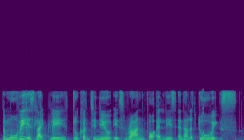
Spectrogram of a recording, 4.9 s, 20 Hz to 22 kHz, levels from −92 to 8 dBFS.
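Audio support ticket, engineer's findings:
Corrupt frame decoded, three spots in the speech. Short chirpy bursts at 0.50–0.53 s and 4.04–4.07 s, both fairly loud, roughly a few frames and a couple of frames hit. Faint blip at 1.53 s, about one frame. Probable component: decoder or transport upstream of it. Mechanism: flipped bits in compressed frames, decoded anyway, so misread gains and codes spray energy into the wrong bands for each damaged frame's length.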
